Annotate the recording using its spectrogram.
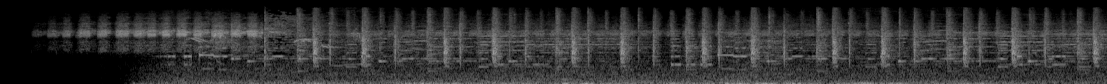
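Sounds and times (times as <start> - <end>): crickets chirping: 0.3 - 10.7.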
